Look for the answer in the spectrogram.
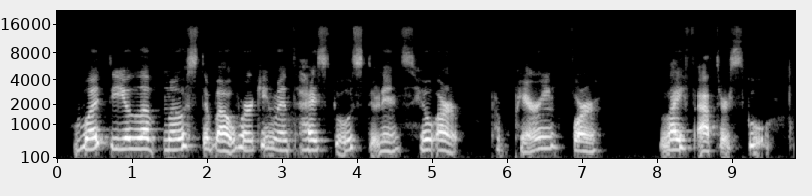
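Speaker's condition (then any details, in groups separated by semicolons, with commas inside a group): Cerebral palsy; hard to talk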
